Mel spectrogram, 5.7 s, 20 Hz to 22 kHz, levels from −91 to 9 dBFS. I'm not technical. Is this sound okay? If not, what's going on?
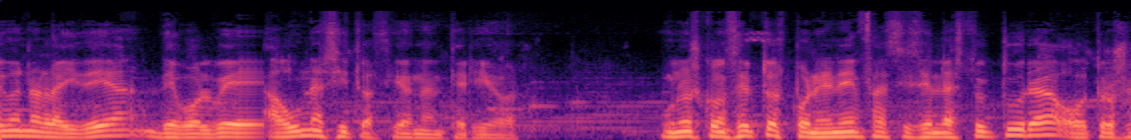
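No. From about 1.19 to 1.34 s there is a burst of packet loss: roughly 120 ms of audio never arrived in time, so the player stretched and faded the last sound to fill the hole, then jumped ahead with that stretch missing.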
